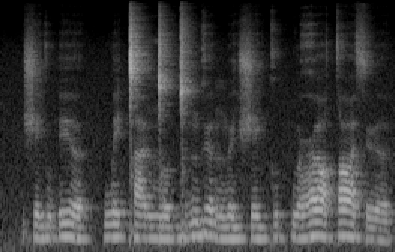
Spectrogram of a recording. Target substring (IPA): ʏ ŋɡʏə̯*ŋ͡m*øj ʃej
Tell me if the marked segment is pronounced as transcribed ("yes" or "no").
yes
